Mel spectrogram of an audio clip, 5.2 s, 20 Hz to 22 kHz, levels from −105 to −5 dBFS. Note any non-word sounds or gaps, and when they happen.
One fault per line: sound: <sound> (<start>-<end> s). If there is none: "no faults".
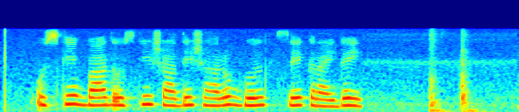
sound: thud (4.3-4.9 s)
